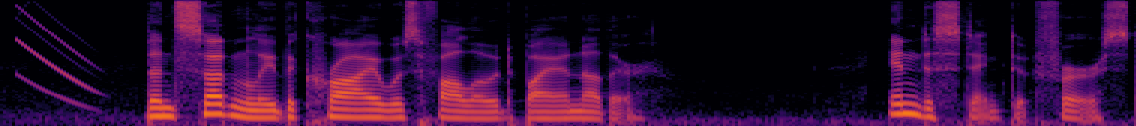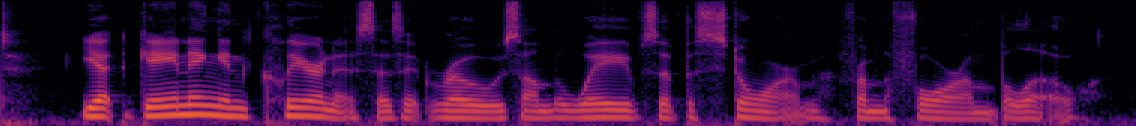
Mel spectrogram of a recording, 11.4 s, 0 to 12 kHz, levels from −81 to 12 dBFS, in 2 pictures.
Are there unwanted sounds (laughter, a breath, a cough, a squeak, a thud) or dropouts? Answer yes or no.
yes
